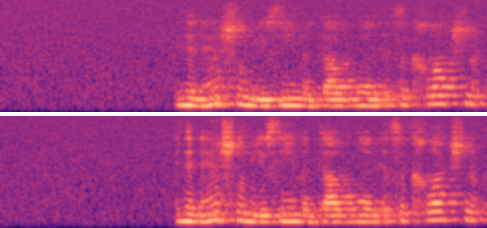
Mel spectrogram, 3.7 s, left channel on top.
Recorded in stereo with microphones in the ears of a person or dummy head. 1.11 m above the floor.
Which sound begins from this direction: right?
A woman speaking, at 1.3 s.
